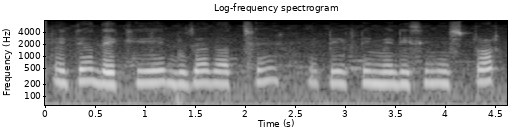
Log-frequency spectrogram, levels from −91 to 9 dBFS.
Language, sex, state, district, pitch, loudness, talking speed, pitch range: Bengali, female, West Bengal, Alipurduar, 215 Hz, -16 LUFS, 115 wpm, 205-230 Hz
